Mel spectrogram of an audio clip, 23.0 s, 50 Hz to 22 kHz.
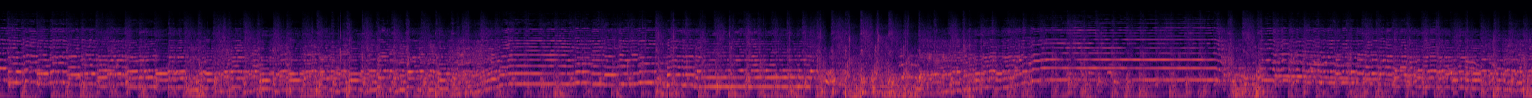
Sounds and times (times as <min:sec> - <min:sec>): Music: 0:00.0 - 0:22.9.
